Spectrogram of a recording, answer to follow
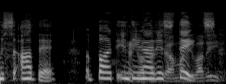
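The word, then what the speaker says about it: Abe: over to the White House my name is Abbot but in the United States some people mistakenly pronounce my name is ape because even in Japan everybody knows the name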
